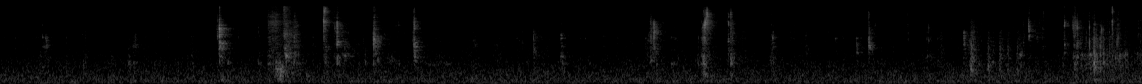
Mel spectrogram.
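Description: Close-miked chewing with the mouth closed: soft, irregular wet mouth clicks and smacks, bunched about two seconds in and again near the end.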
